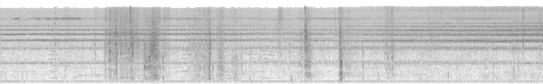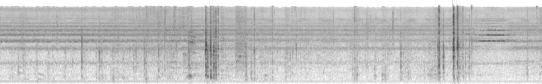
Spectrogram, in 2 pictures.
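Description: Wood pulp is scraped and knocked from a log by hand.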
